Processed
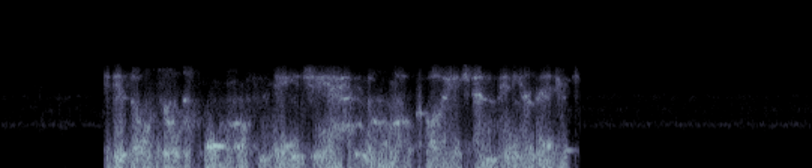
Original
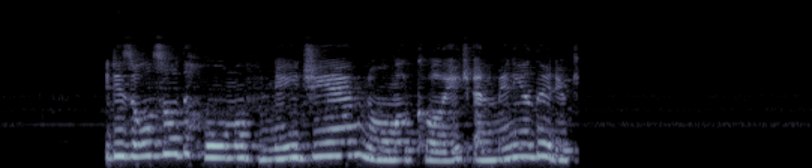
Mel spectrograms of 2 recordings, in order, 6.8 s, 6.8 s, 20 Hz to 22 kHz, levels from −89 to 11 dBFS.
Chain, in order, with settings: LPC vocoder at 8 kHz whisper; bass shelf 170 Hz -3 dB; trim +1 dB

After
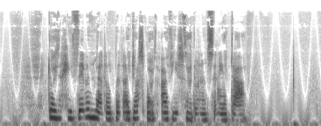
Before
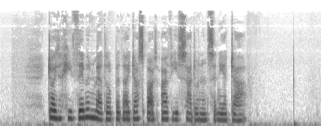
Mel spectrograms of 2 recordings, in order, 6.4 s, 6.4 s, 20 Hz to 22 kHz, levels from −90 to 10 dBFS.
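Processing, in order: 4.29–4.87 s: peaking EQ 1.2 kHz +9 dB 0.77 oct; in parallel at +1.5 dB: compression, threshold -29 dBFS, peak gain reduction 16.5 dB; on the sum: mains buzz 60 Hz, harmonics 38, -40 dBFS -7 dB/octave; lamp-driven phase shifter 2.6 Hz; trim +3.5 dB

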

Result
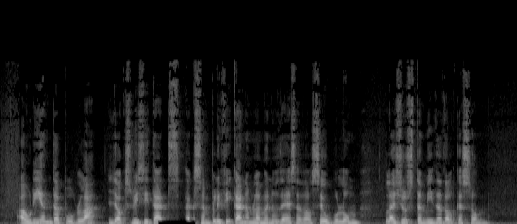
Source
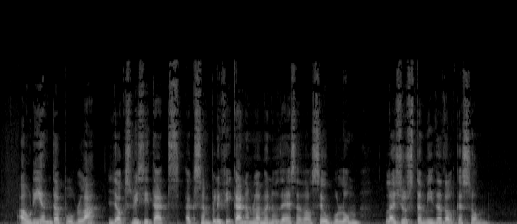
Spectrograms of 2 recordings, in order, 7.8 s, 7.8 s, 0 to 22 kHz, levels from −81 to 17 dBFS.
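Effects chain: 2.36–2.93 s: steep high-pass 550 Hz 72 dB/octave; tape noise reduction on one side only encoder only; trim +2.5 dB

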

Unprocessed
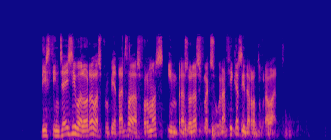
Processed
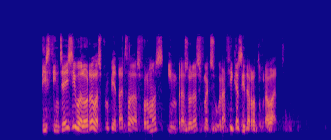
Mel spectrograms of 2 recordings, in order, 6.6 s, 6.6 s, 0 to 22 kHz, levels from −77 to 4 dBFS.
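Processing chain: steep high-pass 310 Hz 96 dB/octave; 2.28–4.54 s: compression, threshold -24 dBFS, peak gain reduction 6 dB; trim +1.5 dB

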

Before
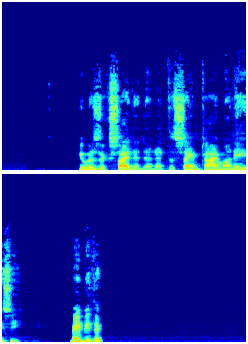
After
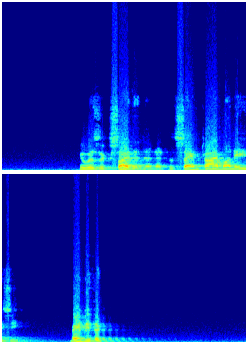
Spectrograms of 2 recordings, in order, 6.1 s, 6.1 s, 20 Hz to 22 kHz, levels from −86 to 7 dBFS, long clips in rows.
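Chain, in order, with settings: in parallel at -11.5 dB: companded quantiser 4-bit; on the sum: high-pass 200 Hz 12 dB/octave; level-controlled noise filter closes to 670 Hz, open at -21 dBFS; treble shelf 9.3 kHz -11.5 dB; on a send: filtered feedback delay 82 ms, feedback 70%, low-pass 1.3 kHz, level -14 dB; on the sum: added noise brown -55 dBFS; slew-rate limiter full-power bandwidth 82 Hz; trim -1.5 dB

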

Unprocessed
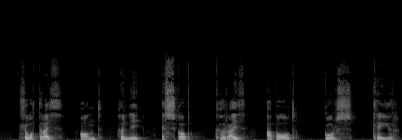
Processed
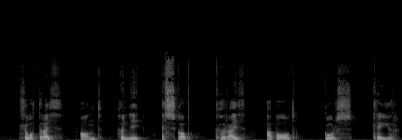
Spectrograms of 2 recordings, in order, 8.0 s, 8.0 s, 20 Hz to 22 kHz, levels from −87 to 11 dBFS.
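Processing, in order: 1.85–4.47 s: treble shelf 6.3 kHz +8 dB; trim -4 dB

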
